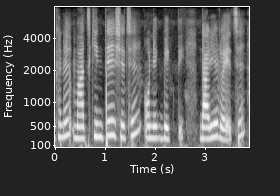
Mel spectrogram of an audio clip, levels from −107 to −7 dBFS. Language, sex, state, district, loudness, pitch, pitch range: Bengali, female, Tripura, West Tripura, -16 LUFS, 260 Hz, 240-290 Hz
